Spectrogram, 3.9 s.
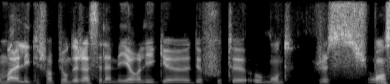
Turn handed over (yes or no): no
